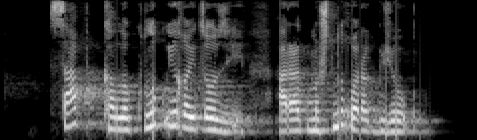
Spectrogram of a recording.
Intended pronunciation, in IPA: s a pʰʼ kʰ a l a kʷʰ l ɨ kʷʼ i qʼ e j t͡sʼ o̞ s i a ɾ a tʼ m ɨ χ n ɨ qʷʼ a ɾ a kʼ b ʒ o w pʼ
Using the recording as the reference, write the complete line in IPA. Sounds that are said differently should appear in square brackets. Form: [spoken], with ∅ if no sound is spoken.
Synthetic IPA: s a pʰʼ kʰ a l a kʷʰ l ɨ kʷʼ i qʼ [a] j t͡sʼ o̞ [z] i a ɾ a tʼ m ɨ [ʂ] n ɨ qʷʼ a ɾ a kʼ b ʒ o w pʼ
